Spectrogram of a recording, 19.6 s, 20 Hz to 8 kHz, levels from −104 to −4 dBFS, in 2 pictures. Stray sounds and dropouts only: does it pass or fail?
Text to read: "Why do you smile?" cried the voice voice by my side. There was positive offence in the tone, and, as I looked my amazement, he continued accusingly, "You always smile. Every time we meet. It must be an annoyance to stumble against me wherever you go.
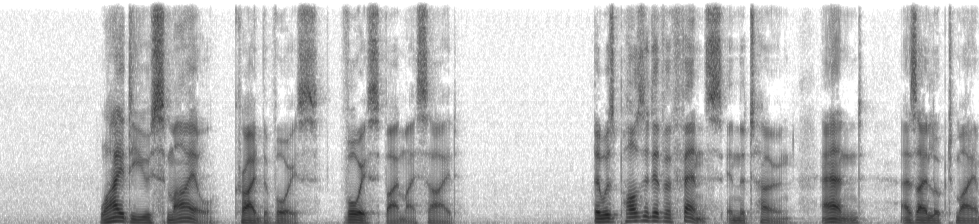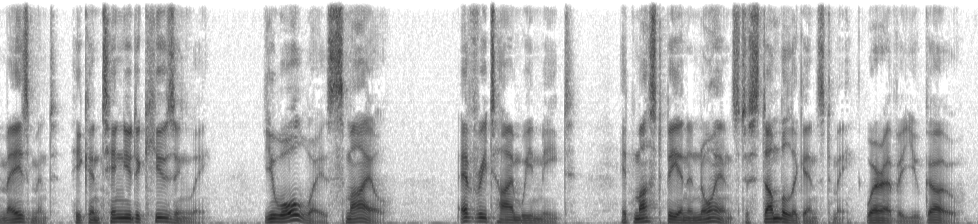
pass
